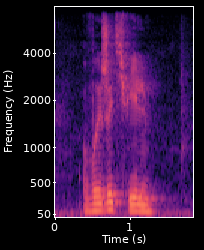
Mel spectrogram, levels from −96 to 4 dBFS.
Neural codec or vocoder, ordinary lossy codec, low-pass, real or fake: none; none; 7.2 kHz; real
